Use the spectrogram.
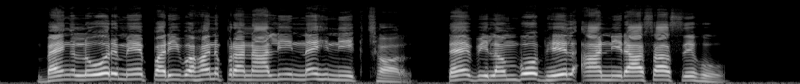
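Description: AAC frame loss with concealment occurs between 3.99 and 4.19 s. Several coded frames went missing, totalling about 107 ms of audio scattered over roughly 170 ms, with no single gap longer than about 40 ms. The decoder patched each hole by reusing the last good spectrum with randomised phase, so instead of dropouts the speech turns briefly smeared, hissy and phasey, a short rough patch.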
